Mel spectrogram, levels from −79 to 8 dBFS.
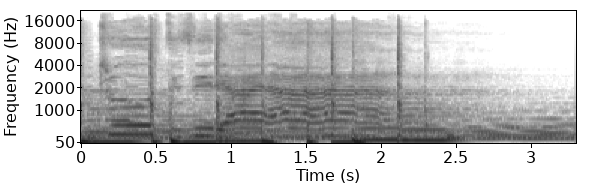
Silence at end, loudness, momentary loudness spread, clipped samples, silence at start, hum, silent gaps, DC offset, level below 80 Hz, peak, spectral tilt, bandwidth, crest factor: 0 s; -14 LUFS; 10 LU; under 0.1%; 0 s; none; none; under 0.1%; -16 dBFS; 0 dBFS; -5.5 dB/octave; 19.5 kHz; 12 dB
